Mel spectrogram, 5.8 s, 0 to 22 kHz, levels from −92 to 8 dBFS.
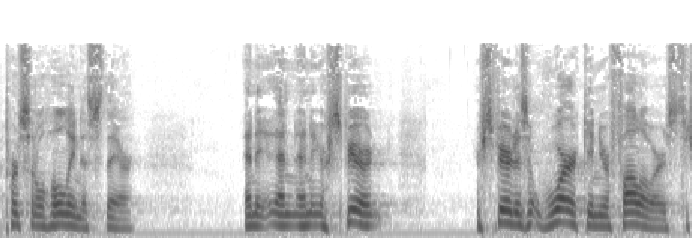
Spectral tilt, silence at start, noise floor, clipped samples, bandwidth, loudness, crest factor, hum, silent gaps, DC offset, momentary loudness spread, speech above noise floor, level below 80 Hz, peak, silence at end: -4.5 dB/octave; 0.05 s; -65 dBFS; under 0.1%; 11.5 kHz; -26 LUFS; 18 dB; none; none; under 0.1%; 9 LU; 38 dB; -62 dBFS; -10 dBFS; 0 s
